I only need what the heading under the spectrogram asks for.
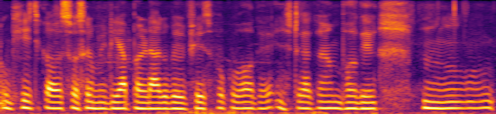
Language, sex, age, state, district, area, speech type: Maithili, female, 18-30, Bihar, Muzaffarpur, urban, spontaneous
